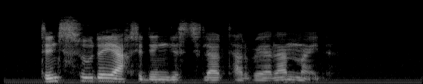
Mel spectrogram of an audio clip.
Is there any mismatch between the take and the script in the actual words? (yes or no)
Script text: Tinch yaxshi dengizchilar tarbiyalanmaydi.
yes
